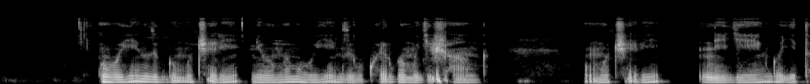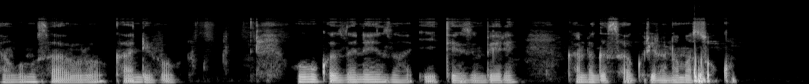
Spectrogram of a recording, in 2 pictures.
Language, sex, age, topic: Kinyarwanda, male, 25-35, agriculture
